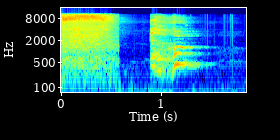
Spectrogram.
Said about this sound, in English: This is when you cough.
